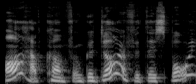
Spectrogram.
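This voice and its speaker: A woman's voice: on the low side, huge pitch swings, normal speed, darkish tone, breathy edge, exaggerated voice. A woman reading a story aloud, voicing an anxious father who has brought his crippled son.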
